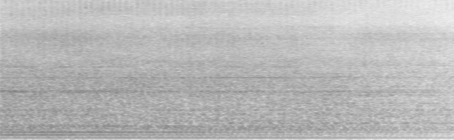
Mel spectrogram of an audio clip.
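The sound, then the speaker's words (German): A tractor engine drives a mill, chugging steadily with a deep, low rumble and a mechanical drone. It stays loud throughout and eases off slightly toward the end. No one speaks. “Klangtagebuch, Treckermühle.”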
